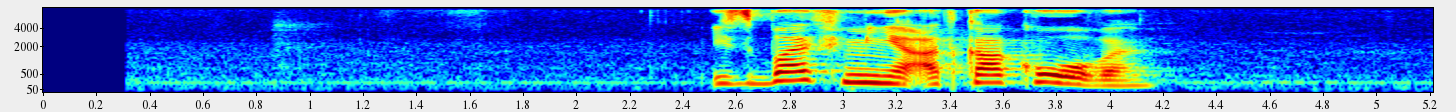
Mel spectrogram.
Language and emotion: Russian, angry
